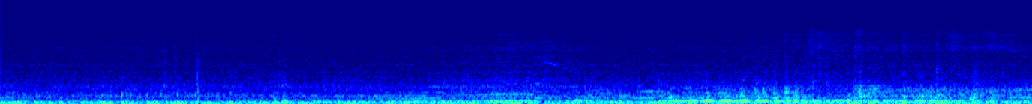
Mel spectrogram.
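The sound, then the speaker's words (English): Muffled engines rumble and rev somewhere outside, a steady low drone with a couple of rising revs swelling toward the end, with no talking. “It's like a car meet out there.”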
